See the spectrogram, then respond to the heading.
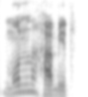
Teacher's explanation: র সাকিনের ডান দিকে জের এসেছে তাই রকে বারিক করে পড়তে হয়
